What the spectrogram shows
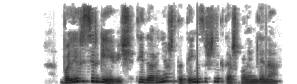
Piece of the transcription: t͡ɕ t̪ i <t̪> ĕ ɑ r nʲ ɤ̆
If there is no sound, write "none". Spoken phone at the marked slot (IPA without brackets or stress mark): d̪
